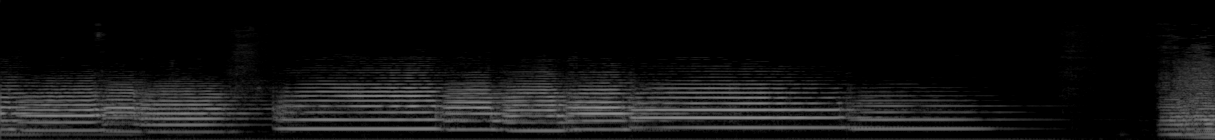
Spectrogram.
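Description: Classical brass music: slow phrases of long held notes in harmony, fading away about ten seconds in. After a moment of near silence a new piece starts near the end.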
